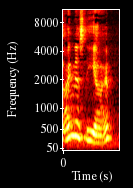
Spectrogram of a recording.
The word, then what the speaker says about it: Agnus Dei: Right, and entry number 43, Agnus Dei, that's how it's saying it's pronounced. So Agnus Dei,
